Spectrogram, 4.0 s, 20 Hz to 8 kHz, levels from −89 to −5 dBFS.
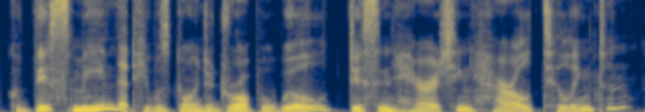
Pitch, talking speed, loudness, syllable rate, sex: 195 Hz, 225 wpm, -16 LUFS, 5.7 syllables/s, female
